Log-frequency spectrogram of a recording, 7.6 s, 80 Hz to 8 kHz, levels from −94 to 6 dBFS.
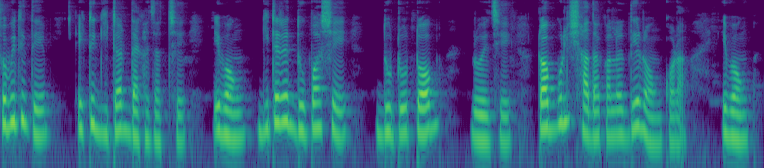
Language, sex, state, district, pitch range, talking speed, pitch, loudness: Bengali, female, West Bengal, Paschim Medinipur, 185-235 Hz, 140 wpm, 205 Hz, -25 LUFS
